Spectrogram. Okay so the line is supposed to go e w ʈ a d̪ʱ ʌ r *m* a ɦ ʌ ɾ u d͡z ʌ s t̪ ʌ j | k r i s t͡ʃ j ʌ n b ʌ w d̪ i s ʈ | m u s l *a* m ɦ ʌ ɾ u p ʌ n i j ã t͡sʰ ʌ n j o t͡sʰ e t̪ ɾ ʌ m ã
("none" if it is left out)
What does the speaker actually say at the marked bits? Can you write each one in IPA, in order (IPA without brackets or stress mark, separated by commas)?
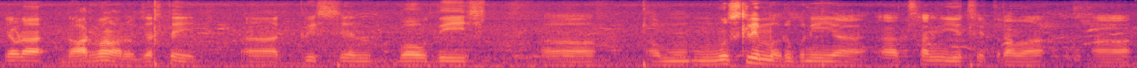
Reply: m, i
